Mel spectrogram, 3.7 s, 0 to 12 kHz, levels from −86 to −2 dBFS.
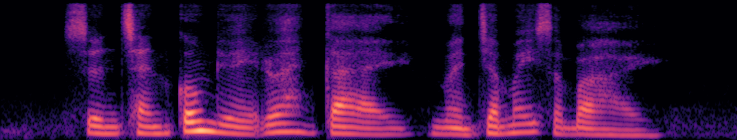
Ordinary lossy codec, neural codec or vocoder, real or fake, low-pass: none; codec, 16 kHz in and 24 kHz out, 0.9 kbps, LongCat-Audio-Codec, four codebook decoder; fake; 10.8 kHz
